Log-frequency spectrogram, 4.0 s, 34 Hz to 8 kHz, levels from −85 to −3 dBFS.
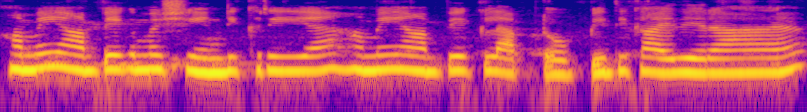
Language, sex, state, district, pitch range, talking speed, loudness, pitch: Hindi, female, Punjab, Pathankot, 235-270 Hz, 265 wpm, -12 LUFS, 255 Hz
